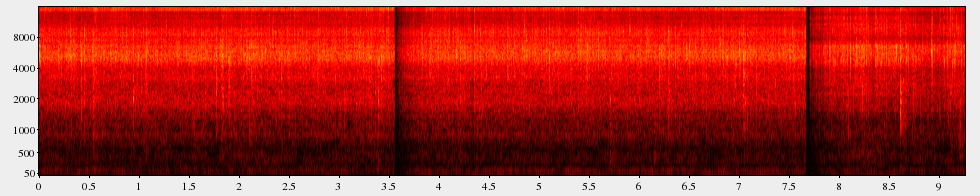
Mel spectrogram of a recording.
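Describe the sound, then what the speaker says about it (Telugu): Fish pieces shallow-frying in a little oil, a strong, continuous close-up sizzle that breaks off abruptly twice as the pieces are turned, then resumes at full strength. "నేను అటు ఇటు తిప్పుకుంటా వేయించుకోవాలండి"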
